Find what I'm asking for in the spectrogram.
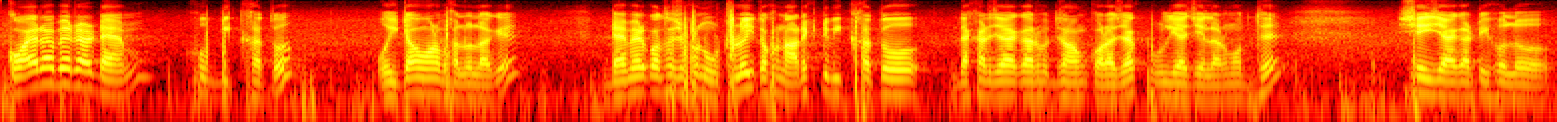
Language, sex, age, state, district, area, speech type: Bengali, male, 45-60, West Bengal, Purulia, urban, spontaneous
